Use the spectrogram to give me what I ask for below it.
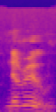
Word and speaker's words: Nauru: Nauru. – Nauru. – Nauru. – Nauru. You know, I've heard that so much in this week, and I still can't do it properly. Nauru. – Nauru.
